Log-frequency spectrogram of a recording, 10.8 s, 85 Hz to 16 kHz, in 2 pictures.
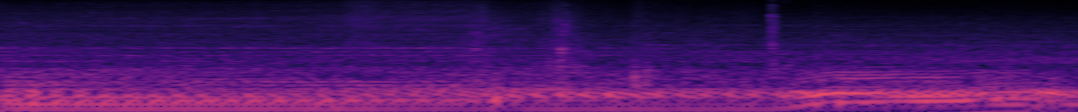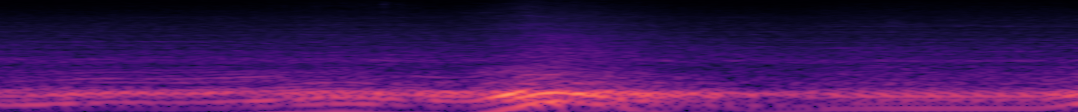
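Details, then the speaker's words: BMW E46 330i turbo six-cylinder at warm idle. A light, quick, even tick over the hum that rises with revs, likely from the top end; it appears once the oil warms and predates the turbo. Lifters replaced two years ago didn't help; owner suspects valves. "so now you can hear the tick."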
